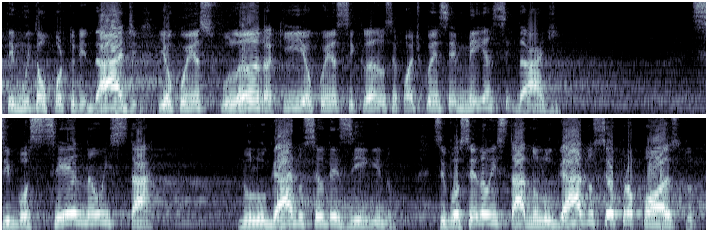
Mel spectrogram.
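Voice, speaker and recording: A man's voice: fairly high pitch, big-room sound. A man preaching a devotional morning sermon, with repeated emphatic phrases that build into urgent appeals. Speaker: pastor.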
